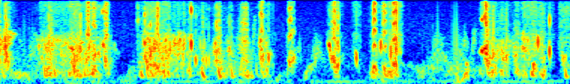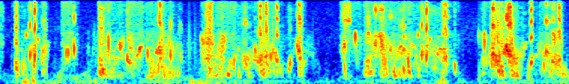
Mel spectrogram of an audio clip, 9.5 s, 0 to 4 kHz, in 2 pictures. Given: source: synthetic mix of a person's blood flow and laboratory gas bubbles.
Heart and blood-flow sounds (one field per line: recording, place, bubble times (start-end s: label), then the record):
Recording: Doppler ultrasound of blood flow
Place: subclavian vein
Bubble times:
0.00-0.14 s: bubbles
0.27-0.94 s: bubbles
1.14-2.28 s: bubbles
2.38-2.46 s: bubbles
2.71-2.86 s: bubbles
2.93-3.01 s: bubbles
3.06-3.38 s: bubbles
3.98-4.62 s: bubbles
4.65-4.78 s: bubbles
4.84-5.17 s: bubbles
5.26-5.41 s: bubbles
5.57-6.28 s: bubbles
6.41-7.31 s: bubbles
7.58-8.58 s: bubbles
8.73-9.47 s: bubbles
From the record:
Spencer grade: 4 (maximum detectable bubble signal sounding continuously throughout systole and diastole of every cardiac period, and overriding the amplitude of the normal cardiac signals)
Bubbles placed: anywhere in the cardiac cycle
